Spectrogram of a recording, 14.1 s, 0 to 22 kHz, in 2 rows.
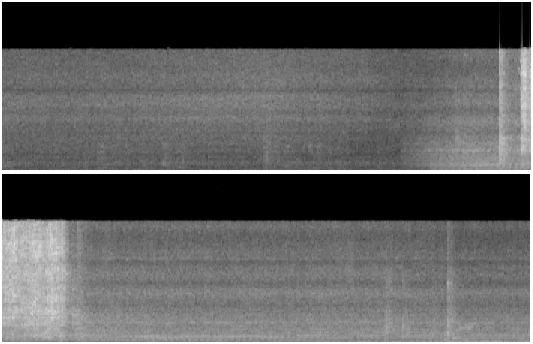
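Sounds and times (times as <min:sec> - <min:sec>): steady mechanical hum: 0:00.0 - 0:14.0
power tool running: 0:05.3 - 0:14.0.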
